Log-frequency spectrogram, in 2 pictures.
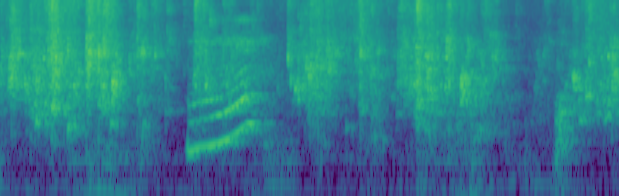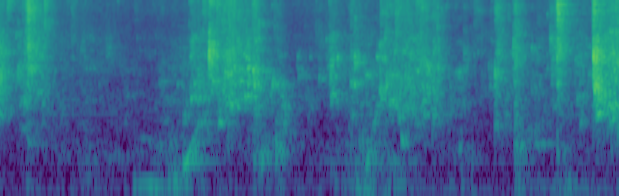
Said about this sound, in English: Splash, splash, splash. Splash, splash, splash.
